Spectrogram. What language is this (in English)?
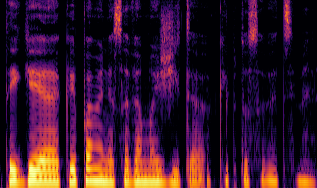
Lithuanian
